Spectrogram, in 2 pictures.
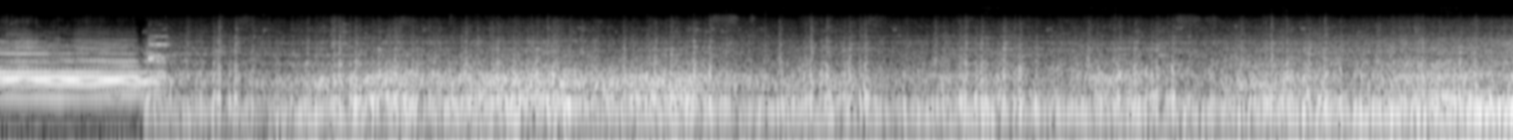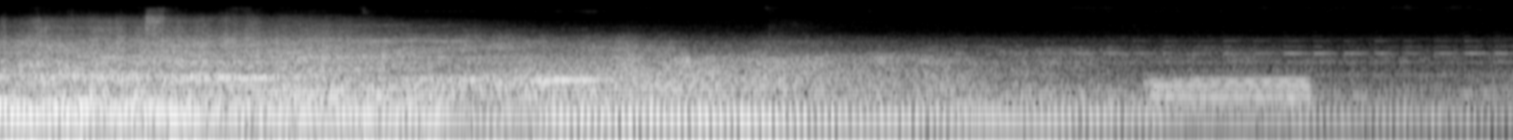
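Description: GO Transit train of bilevel coaches passing: a loud multi-note horn chord that cuts off about a second and a half in, then the rumble and clatter of wheels on rail building to its loudest around the middle. A steady low engine drone holds through the second half as the noise fades, and a shorter, fainter horn chord sounds near the end.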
